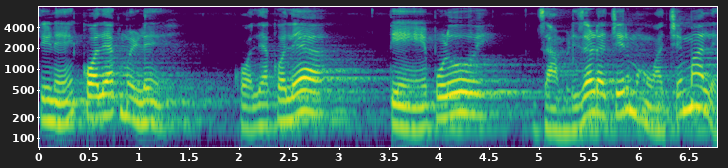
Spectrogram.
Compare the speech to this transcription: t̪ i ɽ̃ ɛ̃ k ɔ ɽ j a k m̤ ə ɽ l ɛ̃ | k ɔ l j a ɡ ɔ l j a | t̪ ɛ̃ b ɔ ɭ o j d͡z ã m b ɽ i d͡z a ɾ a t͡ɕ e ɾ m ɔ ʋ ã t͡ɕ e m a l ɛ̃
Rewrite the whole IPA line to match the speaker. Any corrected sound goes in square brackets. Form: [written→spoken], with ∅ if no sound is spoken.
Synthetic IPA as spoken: t̪ i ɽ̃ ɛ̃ k ɔ [ɽ→l] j a k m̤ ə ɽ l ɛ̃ | k ɔ l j a [ɡ→k] ɔ l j a | t̪ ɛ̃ [b→p] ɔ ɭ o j d͡z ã m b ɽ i d͡z a [ɾ→ɽ] a t͡ɕ e ɾ m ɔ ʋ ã t͡ɕ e m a l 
